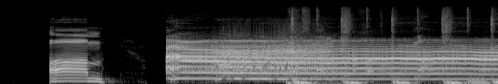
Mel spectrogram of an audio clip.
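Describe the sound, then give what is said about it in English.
A voice imitates a game-show buzzer with a short, harsh, downward-sliding buzz, then after a brief gap a long, loud, steady buzzing drone follows, pulsing rhythmically until the end. “That may have been one of the all-time great manual buzzers.”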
